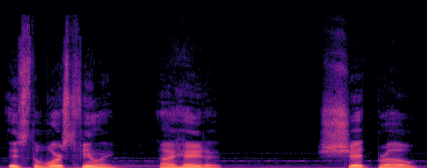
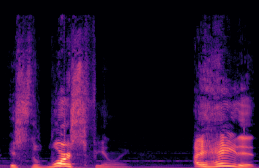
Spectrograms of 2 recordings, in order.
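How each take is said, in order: First: It is delivered in a dull, weary tone. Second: It is delivered in a sharp, cutting tone.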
